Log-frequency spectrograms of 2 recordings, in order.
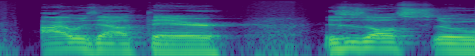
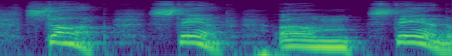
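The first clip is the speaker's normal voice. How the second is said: put-on higher, eager kid voice guessing words; 6 semitones higher, much slower than usual. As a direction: play a kid blurting out guesses. Kids guessing in charades.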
